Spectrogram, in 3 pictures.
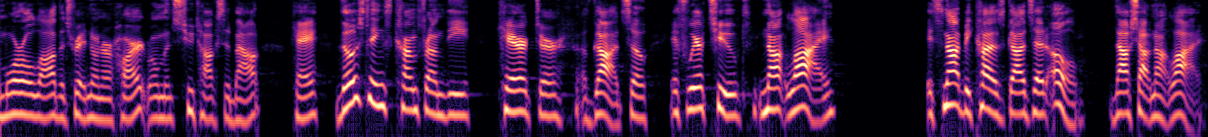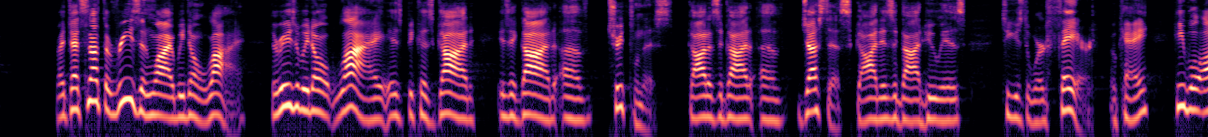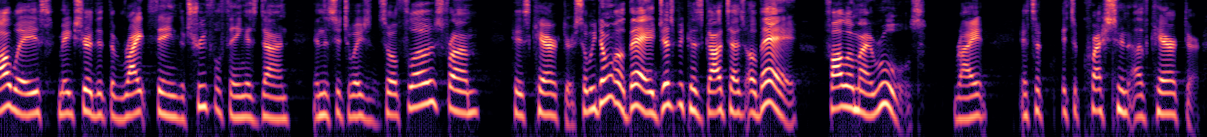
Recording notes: I recently preached at church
